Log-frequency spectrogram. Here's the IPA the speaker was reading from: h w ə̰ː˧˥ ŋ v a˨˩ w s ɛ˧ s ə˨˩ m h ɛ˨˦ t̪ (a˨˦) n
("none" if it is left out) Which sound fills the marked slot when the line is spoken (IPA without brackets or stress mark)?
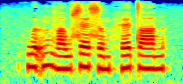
a˧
